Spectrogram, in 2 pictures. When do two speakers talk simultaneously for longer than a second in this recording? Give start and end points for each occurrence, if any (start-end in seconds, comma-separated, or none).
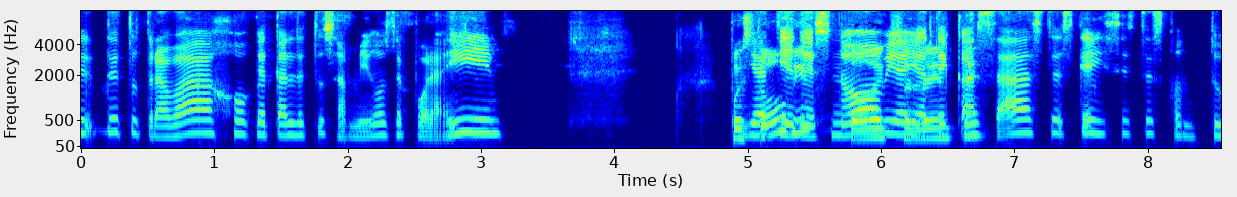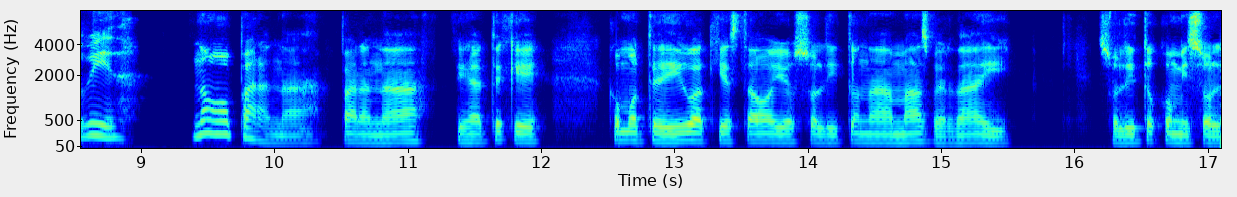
4.9-6.8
